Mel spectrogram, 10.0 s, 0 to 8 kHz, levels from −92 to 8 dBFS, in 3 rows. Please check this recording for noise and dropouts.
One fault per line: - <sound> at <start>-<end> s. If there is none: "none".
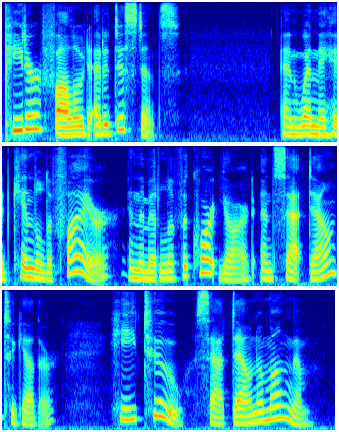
none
